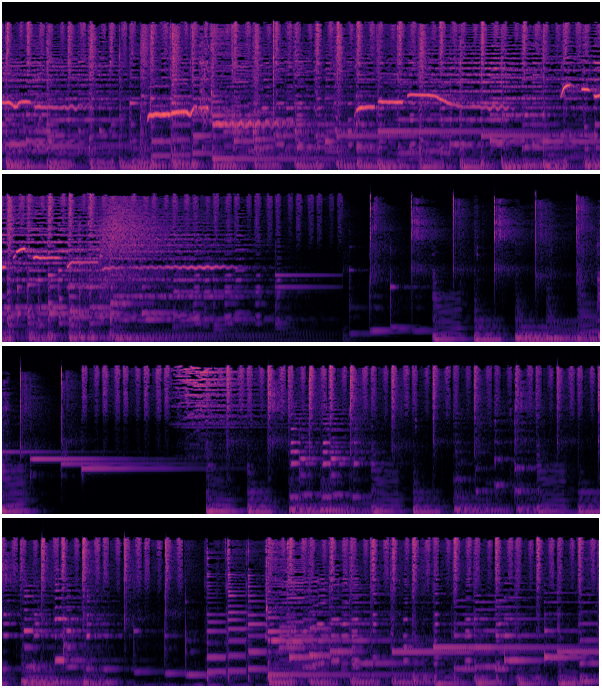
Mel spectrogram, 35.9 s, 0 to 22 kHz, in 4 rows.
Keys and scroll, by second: 3.2 space.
